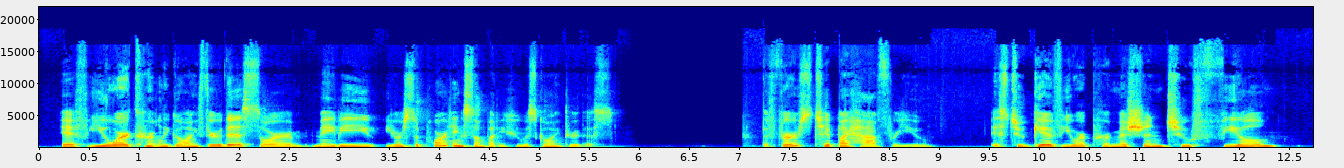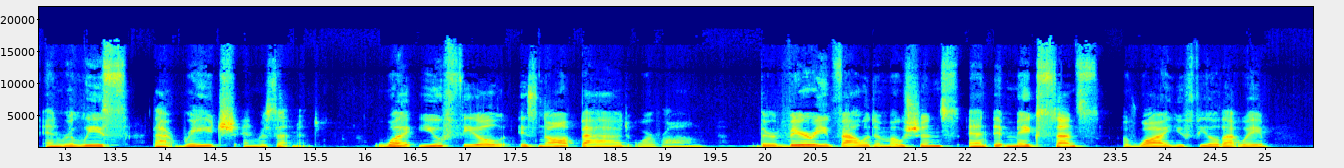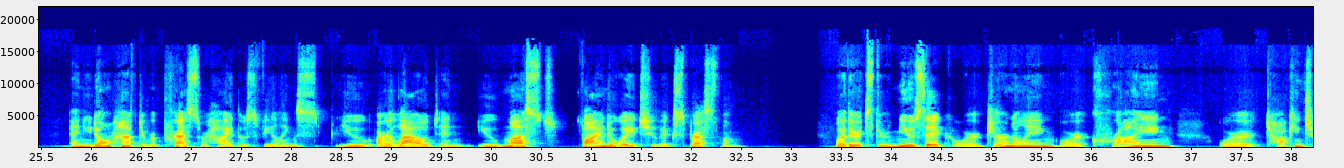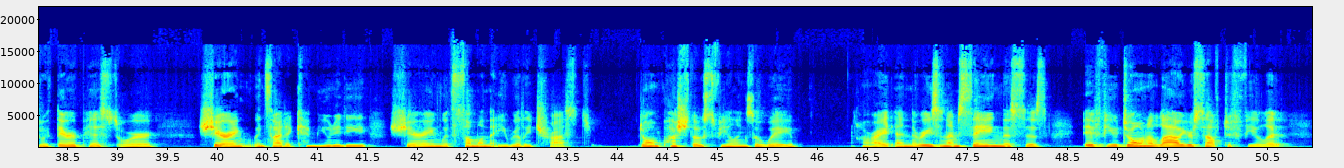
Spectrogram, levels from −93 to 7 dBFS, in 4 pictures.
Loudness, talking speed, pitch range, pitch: -21 LUFS, 150 wpm, 180-210 Hz, 195 Hz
